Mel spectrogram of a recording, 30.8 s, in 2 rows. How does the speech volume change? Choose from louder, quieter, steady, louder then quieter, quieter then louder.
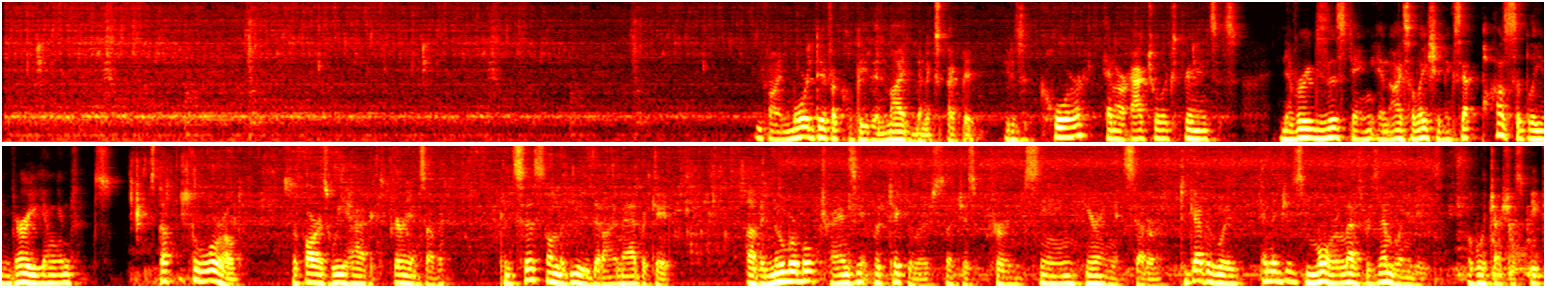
steady.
